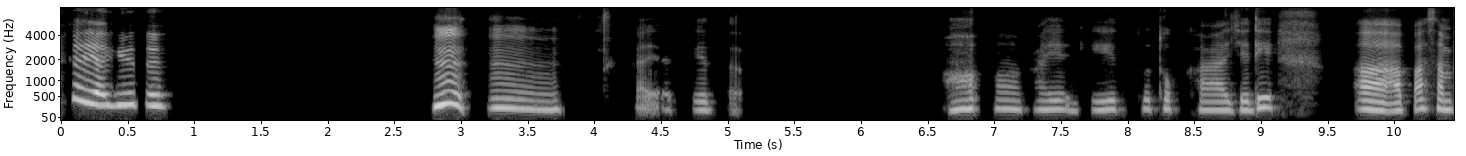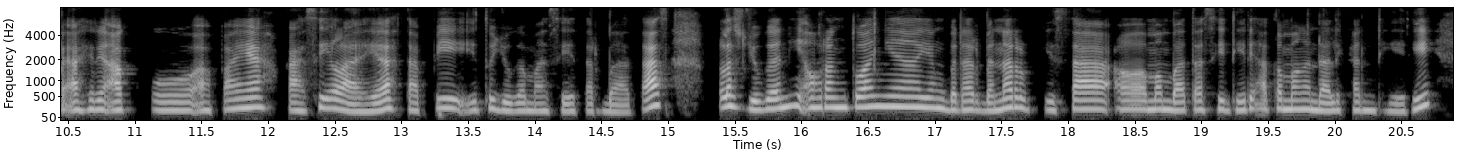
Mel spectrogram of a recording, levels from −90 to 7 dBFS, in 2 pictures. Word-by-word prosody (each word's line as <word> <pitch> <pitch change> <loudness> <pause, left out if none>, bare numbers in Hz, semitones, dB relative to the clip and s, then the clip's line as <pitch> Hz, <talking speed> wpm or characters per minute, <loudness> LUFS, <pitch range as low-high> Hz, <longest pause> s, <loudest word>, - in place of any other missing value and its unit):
kayak 335 -9 +8
gitu. 275 -2 +2 2.0
Mhm, 215 - +3 0.5
kayak 185 - -12 0.2
gitu. 180 -1 -9 1.6
Heeh, 200 +1 -3
kayak 190 0 -5 0.2
gitu 190 +2 -7
tuh, 200 -2 -8
Kak. 180 -1 -4
Jadi, 185 +6 -2 0.6
eee, 190 -3 +5
apa, 195 +5 -3
sampai 195 -3 -1
akhirnya 195 +1 +1
aku 180 -1 -4
apa 175 +3 -4
ya, 230 +2 +4 0.2
kasihlah 175 0 +1
ya. 165 +7 +3
Tapi 180 +1 -3
itu 205 +4 -4
juga 170 -2 -2
masih 160 -1 -5
terbatas, 155 - +1 0.4
plus 250 -1 +3
juga 205 +2 +1
nih, 255 +1 0
orang 230 0 +2
tuanya 245 0 +3
yang 225 -2 +2
benar-benar 190 +4 0
bisa, 195 +2 +2
eee, 95 0 0
membatasi 190 0 0
diri 185 +3 -2
atau 205 - -3
mengendalikan 180 -2 0
diri 170 - -2
195 Hz, 110 wpm, -23 LUFS, 175-220 Hz, 2.0 s, kayak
